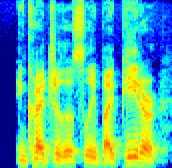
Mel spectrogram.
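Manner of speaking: normal talking voice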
